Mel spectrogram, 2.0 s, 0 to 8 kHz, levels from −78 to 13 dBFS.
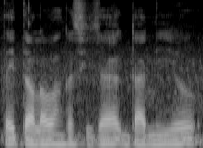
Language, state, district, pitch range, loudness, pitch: Kokborok, Tripura, Dhalai, 95-100 Hz, -19 LUFS, 100 Hz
